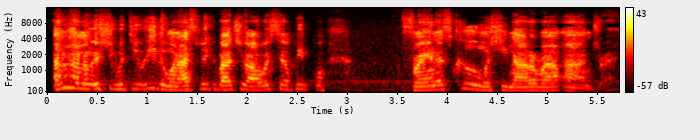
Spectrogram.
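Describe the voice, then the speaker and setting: A man's voice: high-pitched, fast, pushed and bright, a little hiss or hum, low-quality recording. An American man in casual, gossipy confrontation, sassy and slangy, in the role of a talk host. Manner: sassy, slangy, addresses listener as girl.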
